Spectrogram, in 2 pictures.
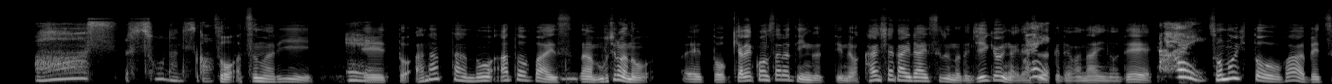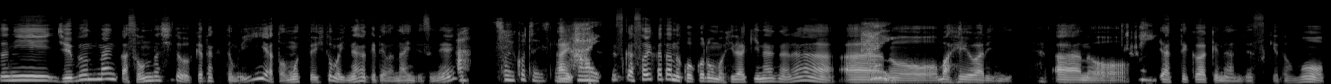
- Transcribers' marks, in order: sniff
- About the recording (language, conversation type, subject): Japanese, podcast, 質問をうまく活用するコツは何だと思いますか？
